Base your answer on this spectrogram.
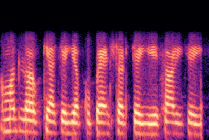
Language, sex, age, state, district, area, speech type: Hindi, female, 60+, Madhya Pradesh, Jabalpur, urban, conversation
